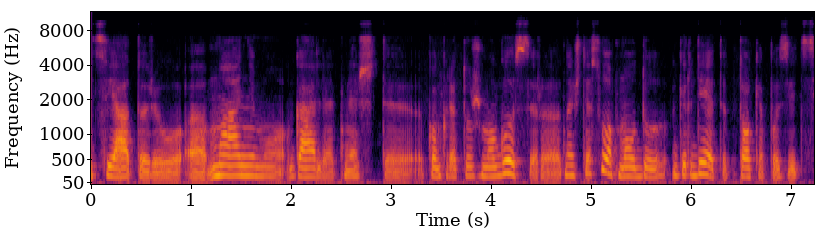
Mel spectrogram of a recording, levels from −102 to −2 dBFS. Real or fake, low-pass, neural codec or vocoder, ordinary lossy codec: real; 7.2 kHz; none; Opus, 32 kbps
